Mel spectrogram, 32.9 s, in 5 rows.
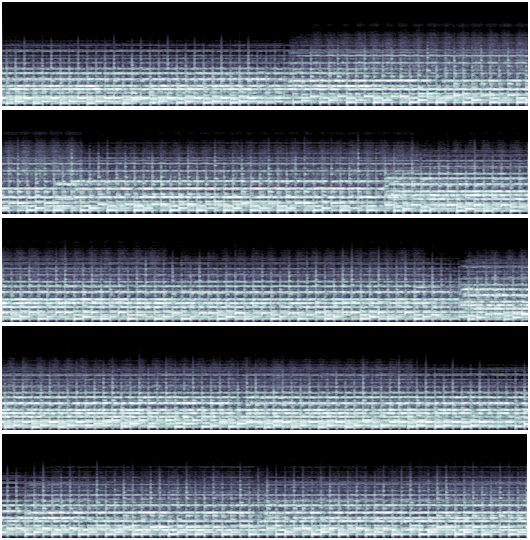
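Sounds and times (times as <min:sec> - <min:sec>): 
Mellotron boys choir and flute: 0:00.0 - 0:32.8.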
